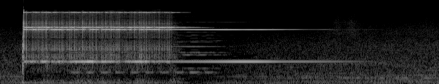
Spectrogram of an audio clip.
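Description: Electric alarm bell ringing in one burst of about a second and a half, set off by a phone ring signal through a Wheelock KS-16301 ringing relay. The burst stops abruptly and the gong rings on, fading out.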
